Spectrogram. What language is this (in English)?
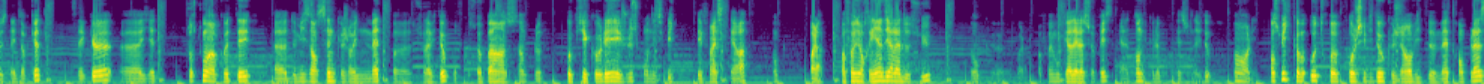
French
